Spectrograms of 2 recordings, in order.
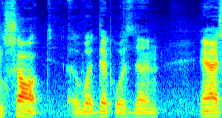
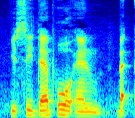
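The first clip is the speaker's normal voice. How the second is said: ordinary talk, nothing marked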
